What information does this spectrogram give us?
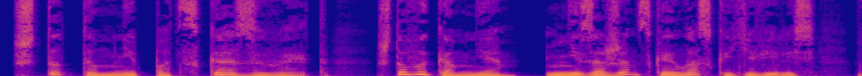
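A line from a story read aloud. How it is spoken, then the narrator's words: Sighing madam. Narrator (Russian): вздохнула владелица борделя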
